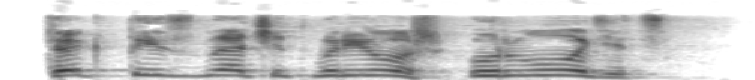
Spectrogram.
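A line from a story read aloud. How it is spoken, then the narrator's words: Thin, tense laugh. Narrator (Russian): сказал парень, тонко и напряженно засмеявшись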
